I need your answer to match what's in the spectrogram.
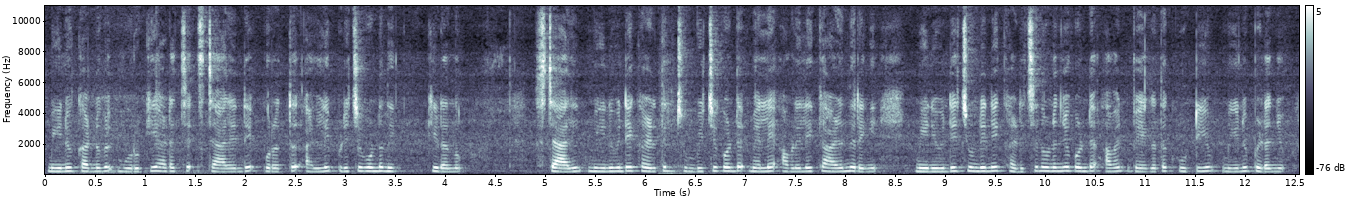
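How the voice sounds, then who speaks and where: Female storyteller for a romance story; mellow, flat, slightly high voice; faint background noise. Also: fairly quick. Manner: voices every character in her own voice. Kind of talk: scripted narration of a romance story.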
